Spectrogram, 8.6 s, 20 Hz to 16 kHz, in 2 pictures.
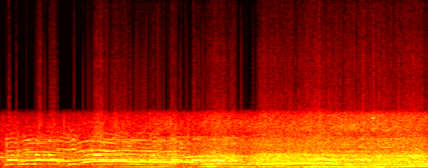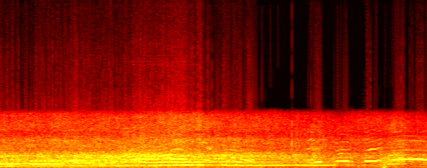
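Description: Autocross race cars at La Frenaye competing in the D2 Libre class of a French championship, engines loud and continuous with rising and falling revs, close and overlapping, with a commentator talking over the racing.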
